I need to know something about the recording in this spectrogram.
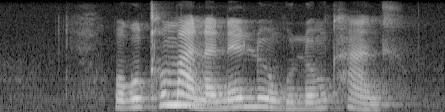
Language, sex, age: Zulu, female, 21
